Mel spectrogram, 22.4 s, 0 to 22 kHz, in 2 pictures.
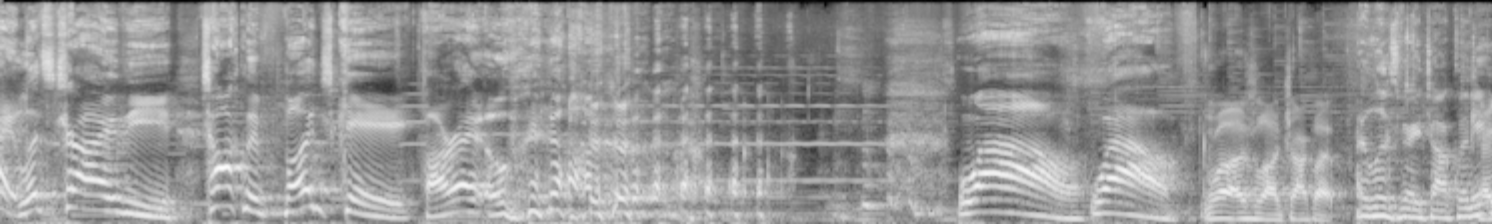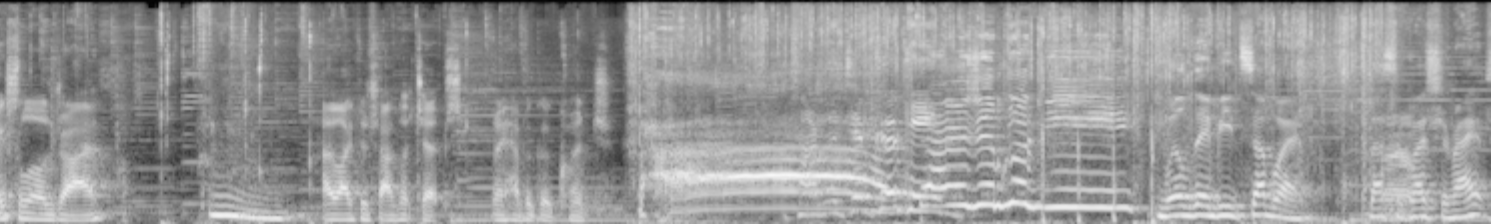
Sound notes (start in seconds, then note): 3.4 both laugh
